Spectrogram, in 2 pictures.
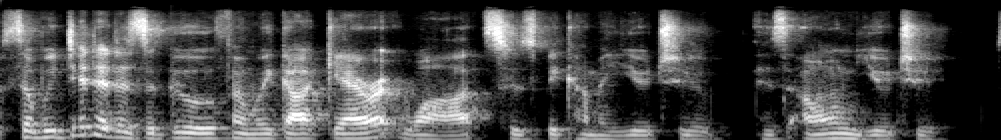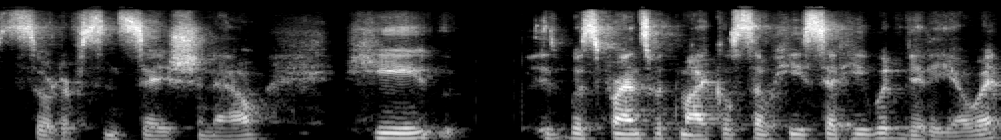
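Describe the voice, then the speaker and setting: The voice is somewhat breathy, in a New York accent. It keeps a moderate pace with ordinary pitch variation. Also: man. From the Bronx, New York. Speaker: drag performer and actor. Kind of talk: casual interview.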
